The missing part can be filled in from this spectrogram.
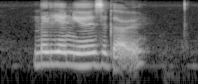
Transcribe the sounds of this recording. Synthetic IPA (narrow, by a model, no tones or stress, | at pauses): mɪljə̃njizəɡo̰ʊ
